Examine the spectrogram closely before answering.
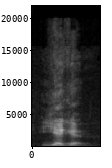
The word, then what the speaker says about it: lleguen: Llegar, it's not llegan, that's present tense. Put it in the A, opposite vowel, lleguen. If you write it out, it's G U E N because we need to maintain the hard g sound of the verb llegar.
